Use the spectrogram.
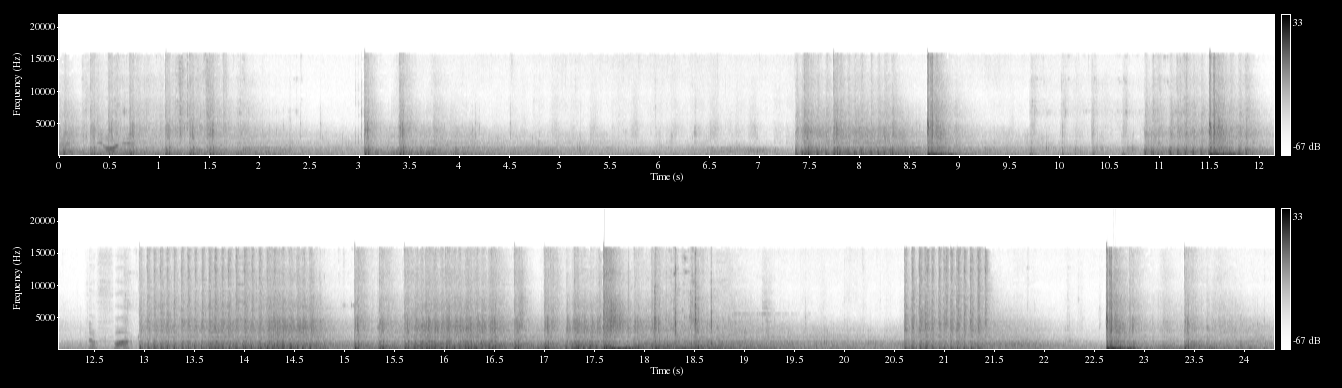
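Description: Gunfire in the video game Survarium, with rapid bursts of automatic shots and single loud cracks coming in dense clusters over a rumbling background, mixed with occasional talk.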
